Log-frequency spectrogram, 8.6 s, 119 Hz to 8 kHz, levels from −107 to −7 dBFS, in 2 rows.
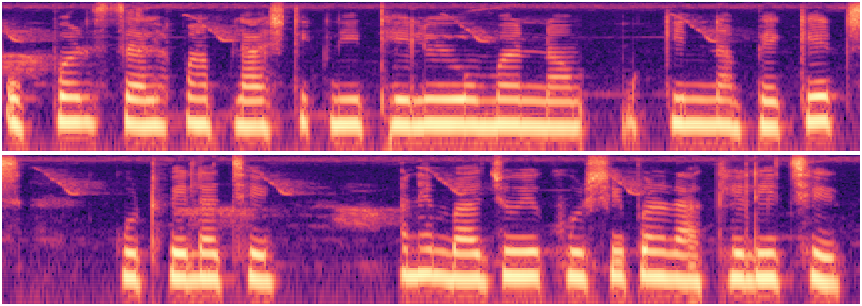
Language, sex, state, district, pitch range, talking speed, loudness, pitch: Gujarati, female, Gujarat, Valsad, 245-265 Hz, 110 wpm, -16 LUFS, 255 Hz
